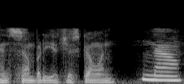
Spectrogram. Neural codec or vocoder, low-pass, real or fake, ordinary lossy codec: none; 5.4 kHz; real; AAC, 24 kbps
